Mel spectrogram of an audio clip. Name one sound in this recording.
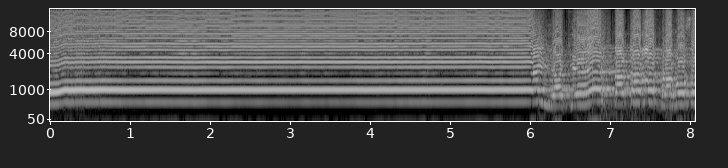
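A young woman sings a long held note through a microphone, then sings on with a wavering voice.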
